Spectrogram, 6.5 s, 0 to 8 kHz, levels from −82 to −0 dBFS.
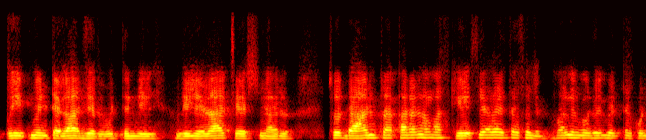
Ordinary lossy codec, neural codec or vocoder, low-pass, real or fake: Opus, 64 kbps; codec, 16 kHz, 1 kbps, FreqCodec, smaller model; 7.2 kHz; fake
